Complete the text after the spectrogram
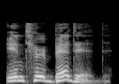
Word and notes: interbedded: British English

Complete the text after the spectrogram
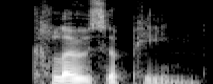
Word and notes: clozapine: British English

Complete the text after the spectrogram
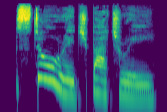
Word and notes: storage battery: British English

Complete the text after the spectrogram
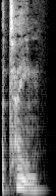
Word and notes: attain: British English

